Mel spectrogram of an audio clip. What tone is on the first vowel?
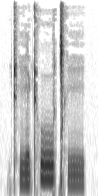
low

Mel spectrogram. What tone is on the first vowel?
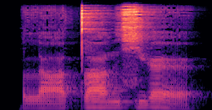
rising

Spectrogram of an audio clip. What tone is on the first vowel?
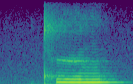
high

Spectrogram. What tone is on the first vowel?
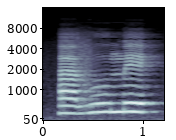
low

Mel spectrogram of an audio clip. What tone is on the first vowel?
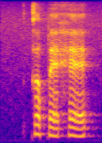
falling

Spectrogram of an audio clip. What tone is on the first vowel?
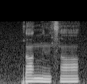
high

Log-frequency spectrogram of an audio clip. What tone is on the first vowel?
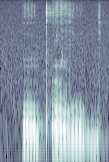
low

